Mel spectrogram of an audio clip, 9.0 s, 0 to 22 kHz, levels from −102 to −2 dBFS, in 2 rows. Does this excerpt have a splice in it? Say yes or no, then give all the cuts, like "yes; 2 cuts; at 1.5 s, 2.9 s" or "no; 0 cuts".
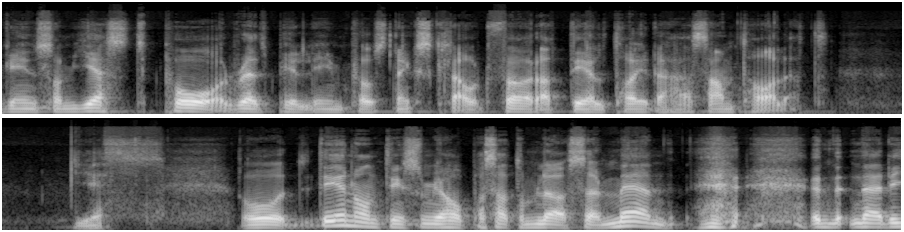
yes; 1 cut; at 6.1 s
